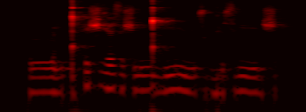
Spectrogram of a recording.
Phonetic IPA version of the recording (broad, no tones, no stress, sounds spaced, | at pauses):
lː ə m ǃʰ e ʃ ɣ ɛ z ə ʃ ə m ŋ͡ǃ ɔ̤ m u m y m s ɔ̤ ɡ y s e̤ mː ɛ̤ ʃ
